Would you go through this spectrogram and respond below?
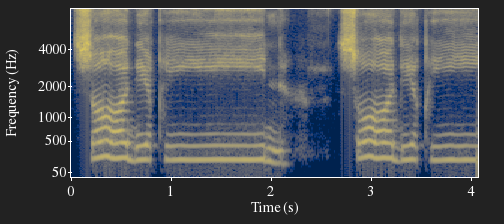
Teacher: Swad is heavy because it's from the musta'aliya letters. So swad vertical fatha.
